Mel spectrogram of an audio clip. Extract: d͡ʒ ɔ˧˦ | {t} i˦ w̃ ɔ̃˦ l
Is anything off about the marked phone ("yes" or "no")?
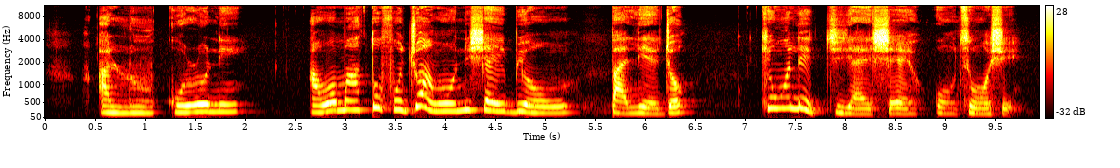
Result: yes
